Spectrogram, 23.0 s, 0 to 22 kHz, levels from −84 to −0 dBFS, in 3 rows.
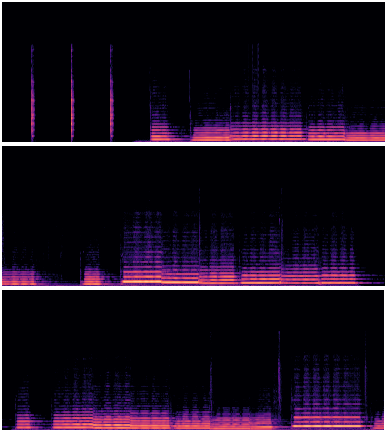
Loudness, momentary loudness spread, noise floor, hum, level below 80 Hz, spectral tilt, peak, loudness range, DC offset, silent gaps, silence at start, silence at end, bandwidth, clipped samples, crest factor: -24 LUFS; 15 LU; under -90 dBFS; none; -60 dBFS; -2 dB/octave; -8 dBFS; 11 LU; under 0.1%; none; 0.6 s; 0 s; 10.5 kHz; under 0.1%; 18 dB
